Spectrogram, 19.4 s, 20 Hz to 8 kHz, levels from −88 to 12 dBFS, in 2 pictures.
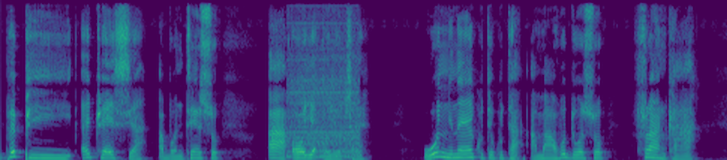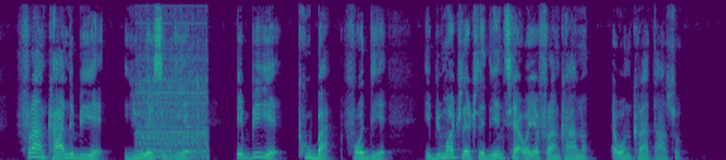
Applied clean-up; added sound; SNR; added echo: none; Printer; 5 dB; none.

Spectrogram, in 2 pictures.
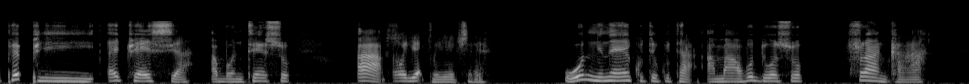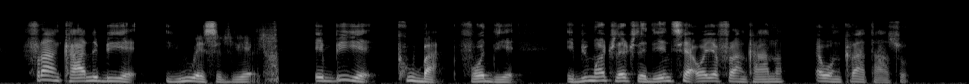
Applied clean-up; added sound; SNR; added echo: neural diffusion model UNIVERSE++.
